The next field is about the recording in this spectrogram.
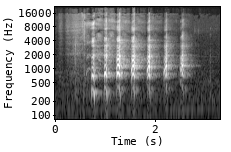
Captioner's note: laughs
